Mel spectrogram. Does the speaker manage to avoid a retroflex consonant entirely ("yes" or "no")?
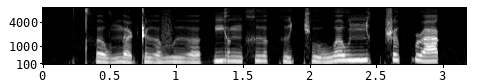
no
